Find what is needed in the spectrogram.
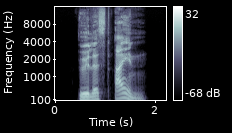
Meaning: second-person singular subjunctive I of einölen
- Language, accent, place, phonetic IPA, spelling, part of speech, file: German, Germany, Berlin, [ˌøːləst ˈaɪ̯n], ölest ein, verb, De-ölest ein.ogg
